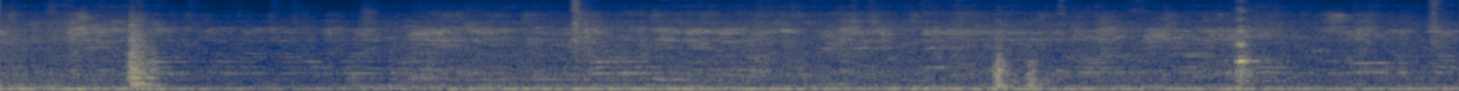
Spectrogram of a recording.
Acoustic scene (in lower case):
restaurant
